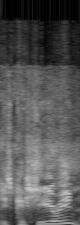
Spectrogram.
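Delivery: high, loud larrikin bloke voice; imitating a bloke. A stranger mistaking the comedian for staff, high and loud. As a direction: ham up a dopey Aussie tradie. Guy asks again.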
